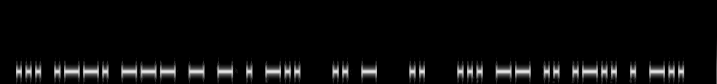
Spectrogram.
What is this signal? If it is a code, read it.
Morse code, heard as a keyed tone, about 25 wpm, 600 Hz. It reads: SPOTTED IT I SMILED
